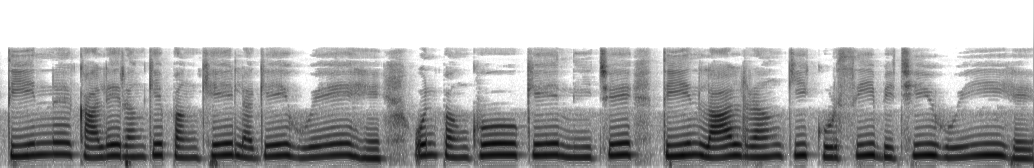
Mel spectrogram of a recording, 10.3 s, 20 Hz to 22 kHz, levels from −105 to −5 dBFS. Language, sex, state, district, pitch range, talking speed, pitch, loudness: Hindi, female, Uttar Pradesh, Budaun, 210-245 Hz, 115 wpm, 235 Hz, -16 LUFS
